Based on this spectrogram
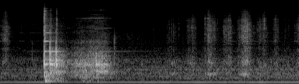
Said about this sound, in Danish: Nu river jeg osten ned i en skål og jeg river osten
